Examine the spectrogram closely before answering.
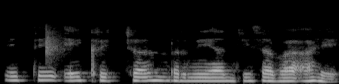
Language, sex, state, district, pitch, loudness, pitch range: Marathi, female, Maharashtra, Pune, 170 Hz, -26 LUFS, 160-175 Hz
